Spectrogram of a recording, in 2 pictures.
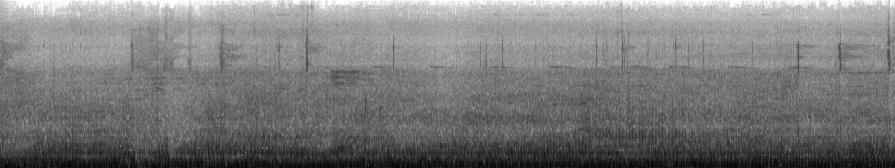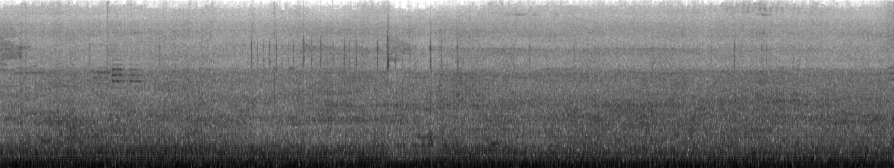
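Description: Busy road traffic in Vietnam, thick with motorbikes, makes a steady, dense engine drone and rumble that runs for the whole stretch, with a few brief higher-pitched bursts on top.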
